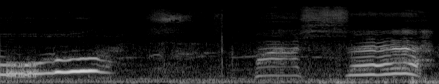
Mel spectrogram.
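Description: A child's high-pitched, wordless cheer that rises in pitch over about a second, followed by two short vocal calls near the end.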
